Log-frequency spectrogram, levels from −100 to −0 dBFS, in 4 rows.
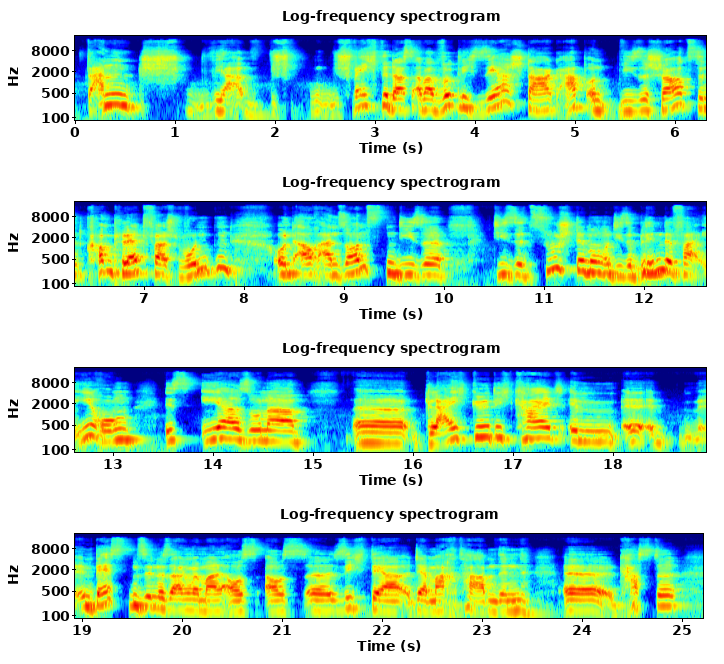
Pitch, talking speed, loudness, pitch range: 180 Hz, 120 wpm, -21 LUFS, 155-215 Hz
